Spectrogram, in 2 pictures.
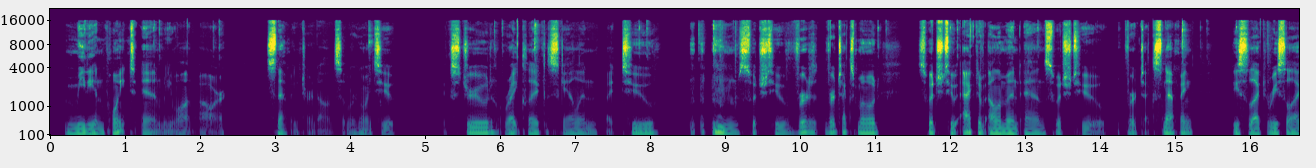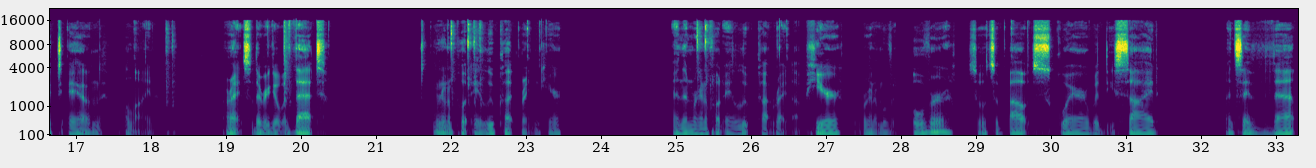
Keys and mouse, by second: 4.2 e, 6.4 s, 7.9 click, 8.8 ctrl+Tab, 9.6 click, 11.0-12.3 drag, 12.7-18.1 drag, 18.1 Tab, 19.7 Tab, 22.2 ctrl+r, 25.3 ctrl+r, 29.7-31.2 drag.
